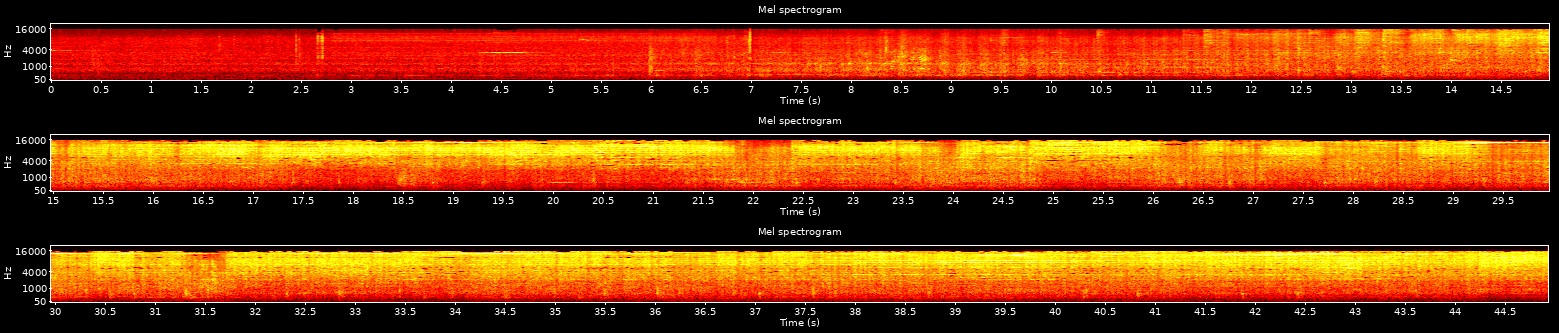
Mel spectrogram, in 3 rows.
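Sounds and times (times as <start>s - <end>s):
high metallic wheel squeal: 4.3s - 4.9s, 10.0s - 12.2s, 14.9s - 21.6s, 27.2s - 44.9s
freight train wheels clattering on rails: 5.5s - 44.9s.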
